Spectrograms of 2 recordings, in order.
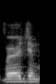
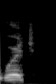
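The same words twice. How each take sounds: First: Said in the usual way. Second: "virgin" said as "wor-jin"; "virgin" opening like "word"; W pronunciation. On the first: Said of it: "It's like virgin but with a W". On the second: Shown as a demonstration. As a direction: swap the V in "virgin" for a W. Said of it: "but with a W".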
